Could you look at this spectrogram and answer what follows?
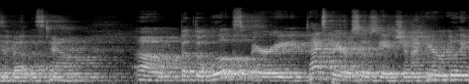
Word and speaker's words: Wilkes-Barre: And I heard that let me say this right, Wilkes-Barre, is that right?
